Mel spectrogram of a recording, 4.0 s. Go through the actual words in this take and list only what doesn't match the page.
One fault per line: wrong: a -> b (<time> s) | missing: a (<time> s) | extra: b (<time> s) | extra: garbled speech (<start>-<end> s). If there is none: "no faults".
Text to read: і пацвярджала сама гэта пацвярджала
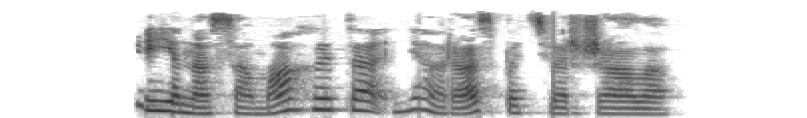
wrong: пацвярджала -> яна (0.9 s)
extra: не раз (2.0 s)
